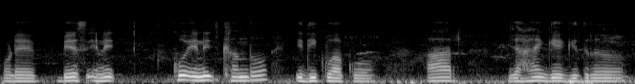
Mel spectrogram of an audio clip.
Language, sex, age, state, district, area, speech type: Santali, male, 30-45, Jharkhand, Bokaro, rural, spontaneous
